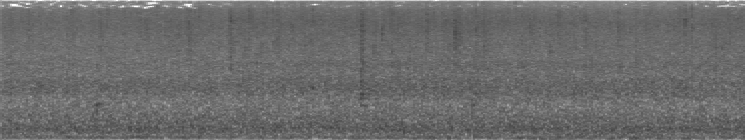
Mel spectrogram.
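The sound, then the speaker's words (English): Steady rain falls outdoors over fields on a summer evening as storms pass by, in a dense, even hiss, with constant patter across the whole clip and no voices or thunder. “We're sitting outside and we're looking at the clouds as we watch storms pass by across the fields.”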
